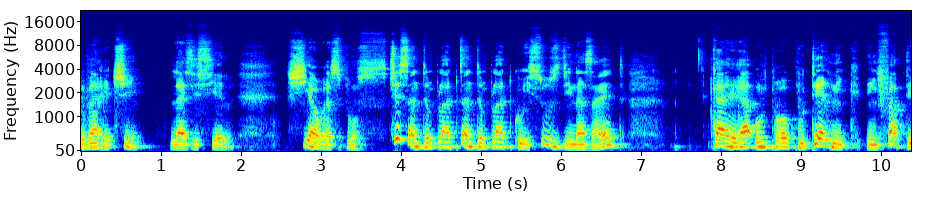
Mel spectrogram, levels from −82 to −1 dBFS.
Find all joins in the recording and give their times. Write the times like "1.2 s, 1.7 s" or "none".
2.8 s, 4.7 s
